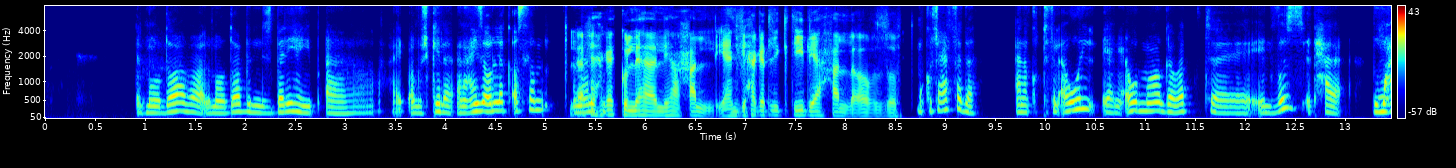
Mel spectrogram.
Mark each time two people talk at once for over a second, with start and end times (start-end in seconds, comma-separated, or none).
none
